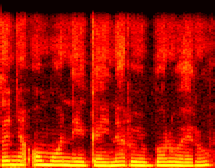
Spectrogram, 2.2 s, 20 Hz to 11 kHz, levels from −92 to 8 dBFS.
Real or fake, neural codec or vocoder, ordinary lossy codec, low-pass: fake; vocoder, 22.05 kHz, 80 mel bands, WaveNeXt; none; 9.9 kHz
